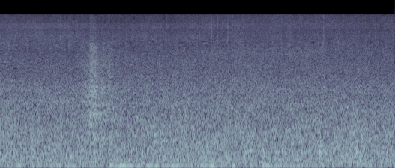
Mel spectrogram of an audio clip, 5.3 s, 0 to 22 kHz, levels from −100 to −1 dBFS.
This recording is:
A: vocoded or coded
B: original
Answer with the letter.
A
